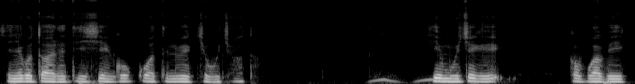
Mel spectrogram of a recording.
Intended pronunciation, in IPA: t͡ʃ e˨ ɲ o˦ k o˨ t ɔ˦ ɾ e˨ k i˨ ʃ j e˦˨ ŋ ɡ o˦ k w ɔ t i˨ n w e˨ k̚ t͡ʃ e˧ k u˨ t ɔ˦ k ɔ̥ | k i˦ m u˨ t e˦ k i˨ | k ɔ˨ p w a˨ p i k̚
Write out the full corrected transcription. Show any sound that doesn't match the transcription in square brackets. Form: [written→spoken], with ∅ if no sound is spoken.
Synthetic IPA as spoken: t͡ʃ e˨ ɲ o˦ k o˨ t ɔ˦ ɾ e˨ [k→t] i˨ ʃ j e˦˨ ŋ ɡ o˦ k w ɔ t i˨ n w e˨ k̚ t͡ʃ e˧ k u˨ [t→t͡ʃ] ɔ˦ [k→t] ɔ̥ | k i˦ m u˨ [t→t͡ʃ] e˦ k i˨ | k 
